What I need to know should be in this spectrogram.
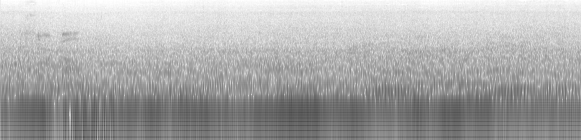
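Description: A car engine hums steadily as a vehicle drives along a road.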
